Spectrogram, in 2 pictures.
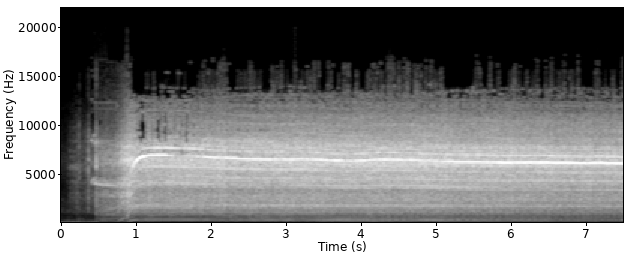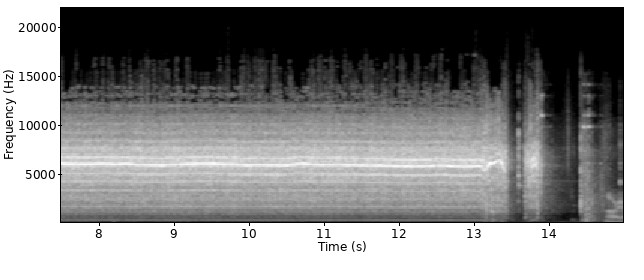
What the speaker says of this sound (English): I've got the drill, 9/32 bit in it.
